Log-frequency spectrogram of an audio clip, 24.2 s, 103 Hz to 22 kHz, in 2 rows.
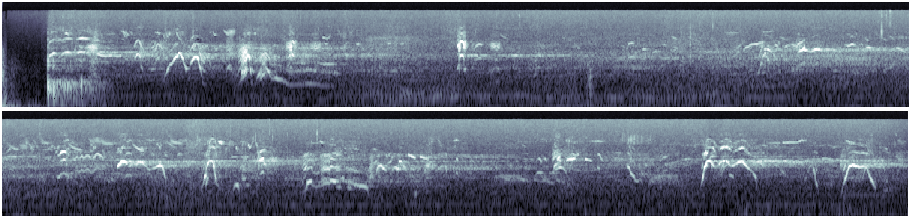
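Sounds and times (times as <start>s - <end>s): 
dogs in Greenland yipping: 0.6s - 4.6s, 6.1s - 7.3s, 10.0s - 11.4s, 12.8s - 24.1s.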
